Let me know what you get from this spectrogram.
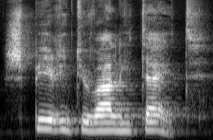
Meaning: spirituality
- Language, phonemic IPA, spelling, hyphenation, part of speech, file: Dutch, /ˌspirityˌwaliˈtɛit/, spiritualiteit, spi‧ri‧tu‧a‧li‧teit, noun, Nl-spiritualiteit.ogg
